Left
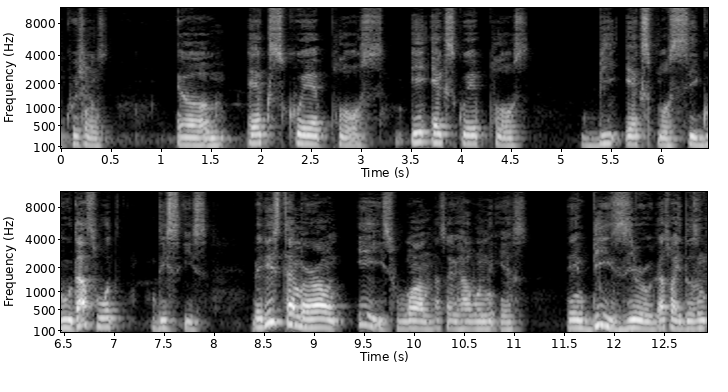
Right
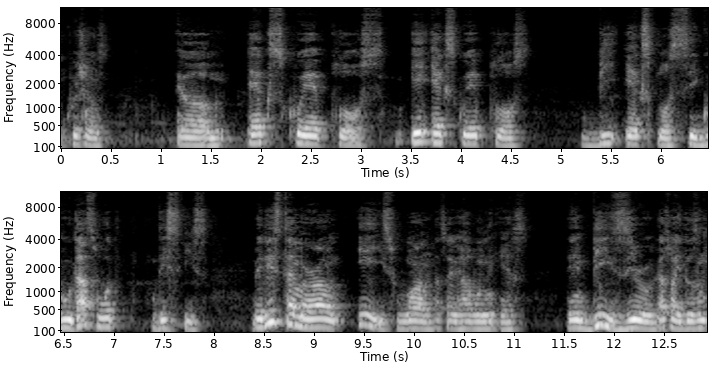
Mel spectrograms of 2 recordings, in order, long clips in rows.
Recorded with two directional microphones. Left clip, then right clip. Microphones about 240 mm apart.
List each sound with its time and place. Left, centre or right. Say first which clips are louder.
0.0 s speech: even; left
